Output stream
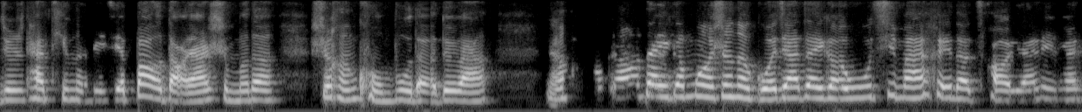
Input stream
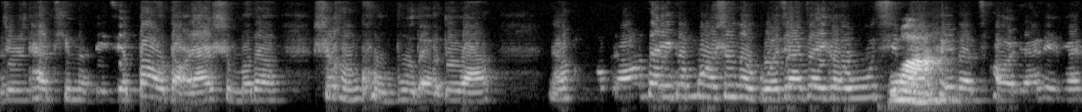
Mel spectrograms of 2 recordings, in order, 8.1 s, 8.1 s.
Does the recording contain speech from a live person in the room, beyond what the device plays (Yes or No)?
Yes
